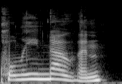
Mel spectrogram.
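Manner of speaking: put-on British accent. Announcing this week's guest's name, in a put-on British accent. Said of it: "Does sound like I'm from the U K".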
